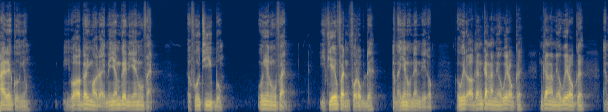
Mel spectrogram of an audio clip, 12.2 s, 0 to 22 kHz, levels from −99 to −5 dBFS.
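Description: At 2.57 s and again at 10.53 s the speech jumps ahead, a brief skip of around 20 ms with the two sides butted together. That's likely audio missing between chunks, with the recorder dropping a sliver at its roughly 4-second block boundaries.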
